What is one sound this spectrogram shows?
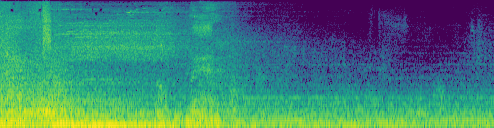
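A triumphant music sting plays and fades.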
